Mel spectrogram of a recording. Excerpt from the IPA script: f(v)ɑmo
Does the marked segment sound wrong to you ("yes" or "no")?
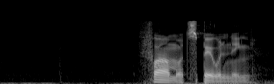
yes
